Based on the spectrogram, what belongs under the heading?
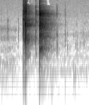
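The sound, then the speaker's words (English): A beer can being opened with two sharp, loud metallic cracks in quick succession, each dying away fast, and no fizz or hiss afterward. Nobody speaks. “Why was there no hissing in that beer?”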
